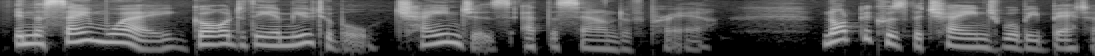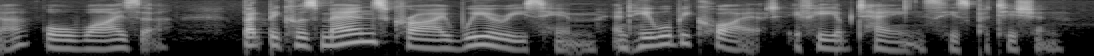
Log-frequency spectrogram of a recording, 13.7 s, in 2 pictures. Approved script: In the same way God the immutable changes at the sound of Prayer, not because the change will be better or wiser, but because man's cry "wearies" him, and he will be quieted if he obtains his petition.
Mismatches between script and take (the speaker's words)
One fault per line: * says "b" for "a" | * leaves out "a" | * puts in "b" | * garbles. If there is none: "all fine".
* says "quiet" for "quieted"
